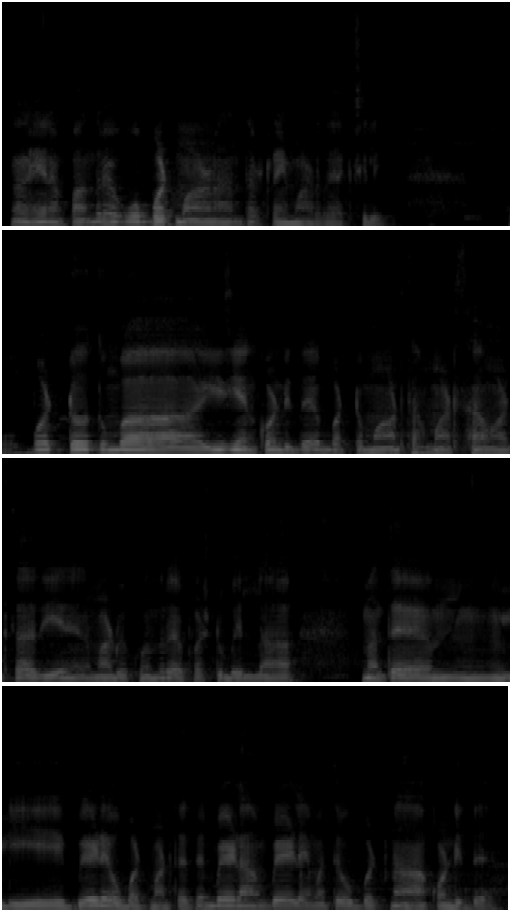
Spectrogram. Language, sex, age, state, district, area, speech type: Kannada, male, 45-60, Karnataka, Bangalore Urban, urban, spontaneous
